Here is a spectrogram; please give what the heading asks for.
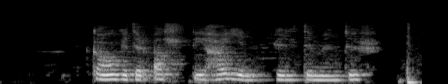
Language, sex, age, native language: Icelandic, male, 18-19, Icelandic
